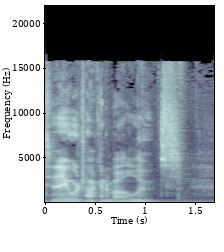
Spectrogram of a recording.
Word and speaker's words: Lutz: the screen all right today we're talking about loots loots maybe you've heard it pronounced lutz some people often call me and pronounce it luts so i know it's one of those that's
